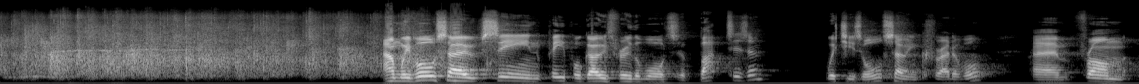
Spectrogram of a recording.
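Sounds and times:
audience applauding: 0.0s - 4.6s
speech: 3.8s - 7.7s, 8.3s - 11.3s.

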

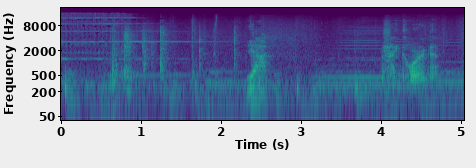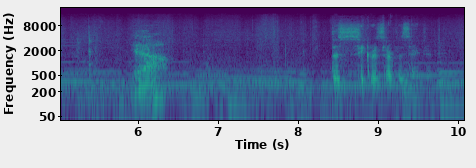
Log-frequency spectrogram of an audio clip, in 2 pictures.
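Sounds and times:
telephone ringing with a rapid rattling bell: 0.0s - 2.4s
speech: 2.3s - 2.7s, 4.1s - 4.8s, 5.9s - 6.4s, 8.4s - 9.9s.

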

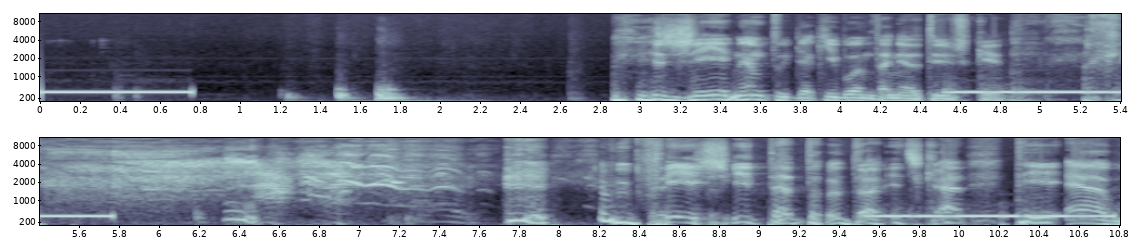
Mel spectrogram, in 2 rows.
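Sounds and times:
telephone ringing tone while calling a public phone booth: 0.0s - 0.8s, 4.6s - 5.7s, 9.6s - 10.6s
laughter: 2.9s - 3.3s, 5.0s - 8.9s
speech: 3.0s - 5.6s, 6.4s - 6.7s, 7.9s - 10.7s.

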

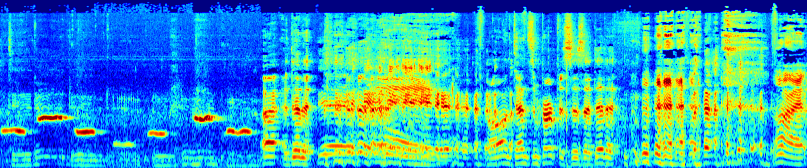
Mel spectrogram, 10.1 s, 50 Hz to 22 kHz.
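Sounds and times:
several people whistling a game-show waiting tune: 0.0s - 3.2s
speech: 0.1s - 0.6s, 3.3s - 10.0s
laughter: 3.6s - 6.8s, 7.8s - 10.0s.

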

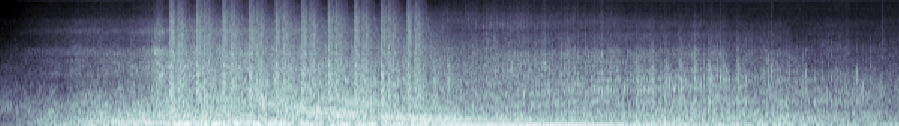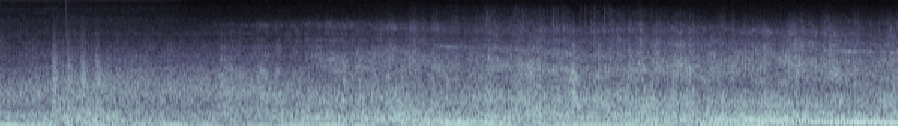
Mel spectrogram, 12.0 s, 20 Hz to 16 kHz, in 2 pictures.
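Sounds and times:
seaplane propeller engine droning: 0.0s - 11.9s
seaplane machine gun fire: 0.9s - 4.9s.

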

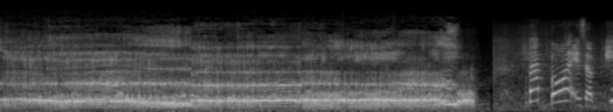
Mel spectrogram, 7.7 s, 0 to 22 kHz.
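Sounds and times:
loud belch in a contest: 0.0s - 6.0s.

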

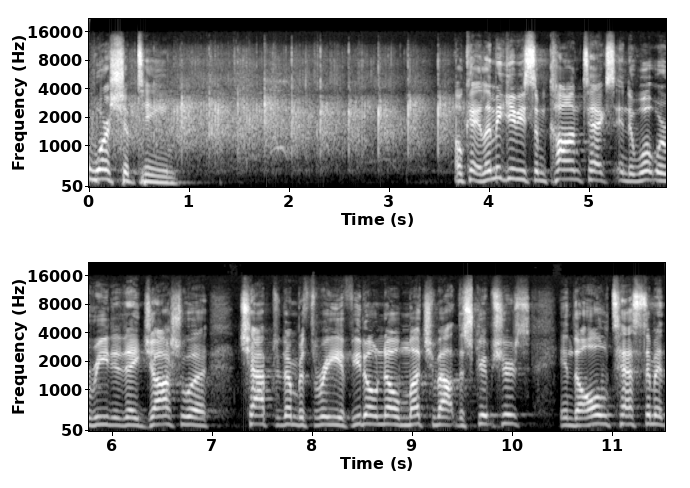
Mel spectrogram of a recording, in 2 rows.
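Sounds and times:
speech: 0.0s - 1.0s, 3.7s - 11.5s
audience applause for keyboard player: 0.0s - 3.8s.

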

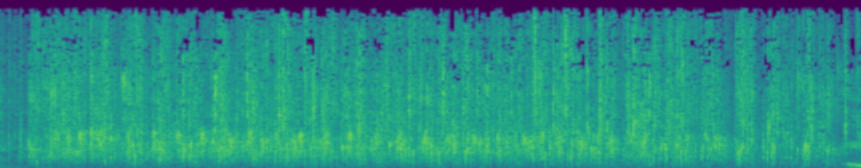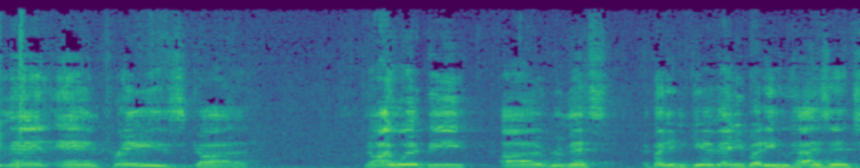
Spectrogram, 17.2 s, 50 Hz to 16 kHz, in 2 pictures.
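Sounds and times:
large crowd applauding: 0.0s - 9.0s
speech: 8.5s - 11.2s, 12.2s - 17.2s.

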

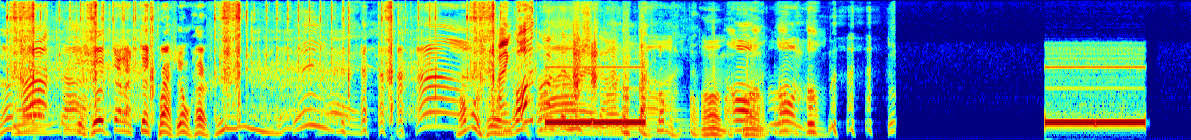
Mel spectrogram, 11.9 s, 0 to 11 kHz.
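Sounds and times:
speech: 0.0s - 2.8s, 3.4s - 9.0s
laughter: 0.0s - 9.0s
ringback tone of an outgoing telephone call: 5.4s - 6.5s, 10.5s - 11.5s.

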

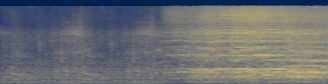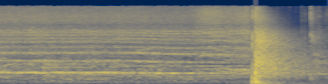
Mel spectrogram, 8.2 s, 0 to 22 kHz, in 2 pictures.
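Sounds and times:
steady high buzzing whine: 2.1s - 8.0s
small shaped explosive charge detonating in one sharp bang: 7.2s - 8.1s.

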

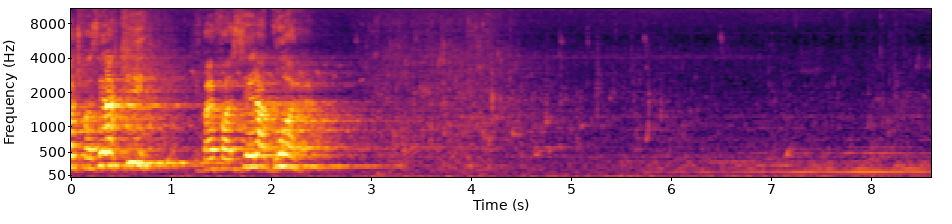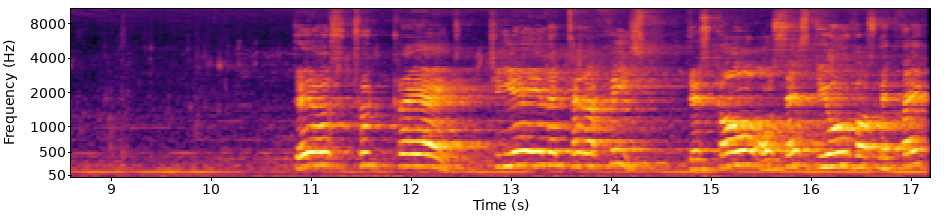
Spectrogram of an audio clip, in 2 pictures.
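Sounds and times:
speech: 0.0s - 2.6s, 10.9s - 17.1s
low steady hum: 0.0s - 17.1s
water pouring and trickling: 2.4s - 12.9s.

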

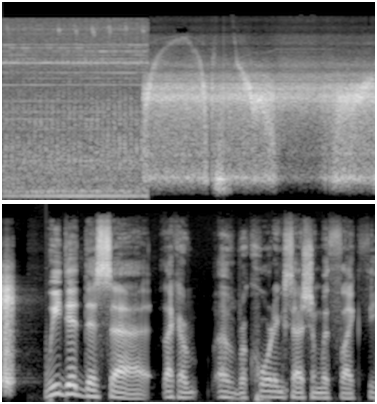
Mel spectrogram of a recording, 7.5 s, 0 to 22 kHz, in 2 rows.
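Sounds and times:
helicopter rotor sound effect roar with low hum: 0.0s - 1.4s
swooping whistling electronic tones: 0.0s - 3.9s
speech: 1.4s - 2.5s, 4.2s - 7.4s.

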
